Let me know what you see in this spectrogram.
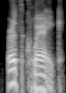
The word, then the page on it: earthquake: American English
